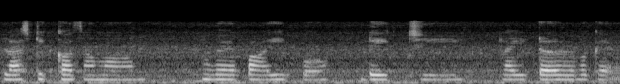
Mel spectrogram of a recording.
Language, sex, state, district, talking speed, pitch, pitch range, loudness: Hindi, female, Haryana, Charkhi Dadri, 75 wpm, 220 Hz, 220-225 Hz, -19 LUFS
